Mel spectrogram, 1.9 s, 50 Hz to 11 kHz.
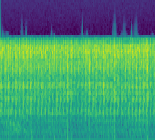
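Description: A 1948 Mamod SE1 steam engine with brass frame and regulator driving cast iron workshop tools, including a grinder, through belts: a steady mechanical whir with regular rhythmic knocking beats, close and continuous.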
